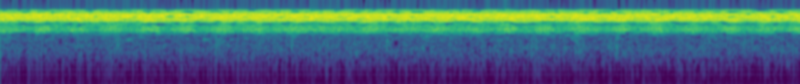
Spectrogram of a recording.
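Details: Provence cicadas in summer, France: steady shrill electric-sounding buzz, rapidly pulsating, filling the whole stretch at an even level.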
